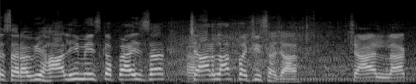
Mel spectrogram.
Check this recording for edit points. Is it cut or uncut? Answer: uncut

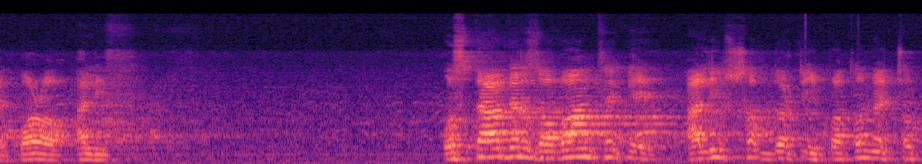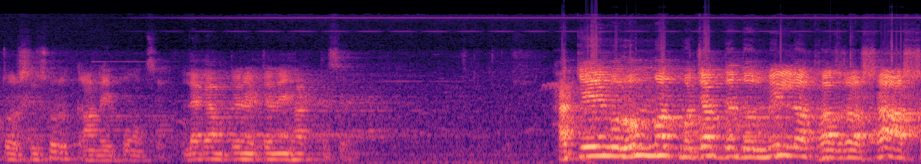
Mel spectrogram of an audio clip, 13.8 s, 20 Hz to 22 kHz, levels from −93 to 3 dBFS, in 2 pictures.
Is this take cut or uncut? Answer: cut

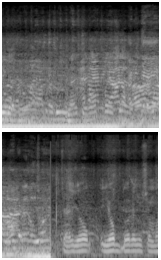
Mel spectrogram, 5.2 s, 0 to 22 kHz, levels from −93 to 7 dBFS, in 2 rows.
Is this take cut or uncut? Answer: cut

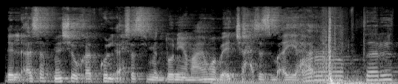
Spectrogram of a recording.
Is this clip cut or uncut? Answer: uncut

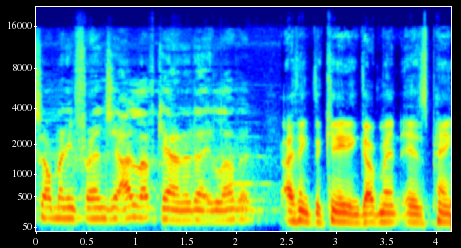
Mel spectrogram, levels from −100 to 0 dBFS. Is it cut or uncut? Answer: cut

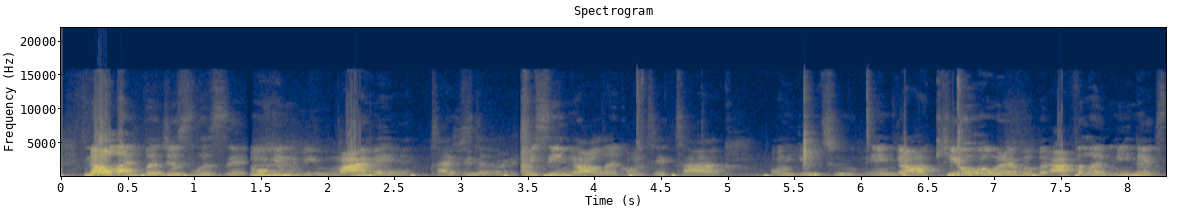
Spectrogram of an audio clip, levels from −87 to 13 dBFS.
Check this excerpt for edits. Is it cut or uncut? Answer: cut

